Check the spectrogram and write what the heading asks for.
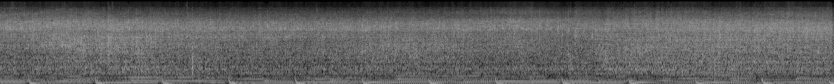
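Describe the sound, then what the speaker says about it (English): Meat searing in a hot oiled pan for a one-pot dinner, a loud, continuous crackling sizzle with no talk over it. "we're just searing it"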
